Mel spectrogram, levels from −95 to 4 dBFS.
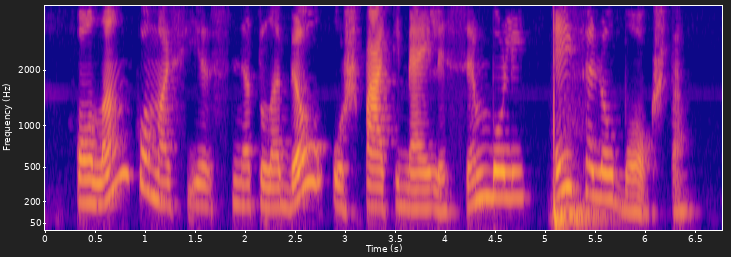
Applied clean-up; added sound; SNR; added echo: none; Thump, thud; 6 dB; none.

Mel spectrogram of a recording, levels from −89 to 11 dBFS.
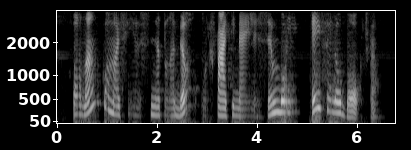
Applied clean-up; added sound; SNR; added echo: neural separator model SepFormer WHAM!.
